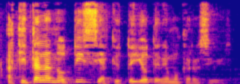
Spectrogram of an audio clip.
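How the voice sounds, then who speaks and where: A man with a Venezuelan accent, a pastor preaching a sermon, who moves between soft low asides and raised emphatic lines and keeps asking "¿verdad?". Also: very animated, racing. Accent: Venezuelan Spanish.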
